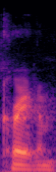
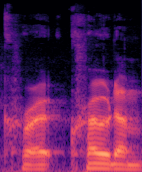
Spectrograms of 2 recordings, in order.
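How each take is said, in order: First: The first vowel sounds like 'cat'. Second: The first vowel sounds like 'coat'. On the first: The speaker calls it right. "the correct, correct pronunciation is kratom" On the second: The speaker calls it wrong. "I've always pronounced it crotum"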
